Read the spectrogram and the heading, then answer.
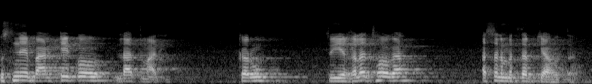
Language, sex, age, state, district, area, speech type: Urdu, male, 45-60, Bihar, Gaya, urban, spontaneous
